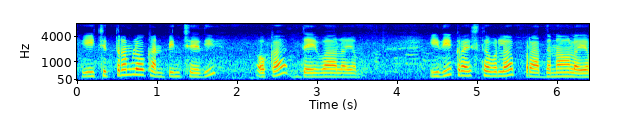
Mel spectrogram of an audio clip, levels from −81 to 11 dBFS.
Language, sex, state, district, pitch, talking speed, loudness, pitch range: Telugu, female, Andhra Pradesh, Krishna, 215 Hz, 75 wpm, -15 LUFS, 200-255 Hz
